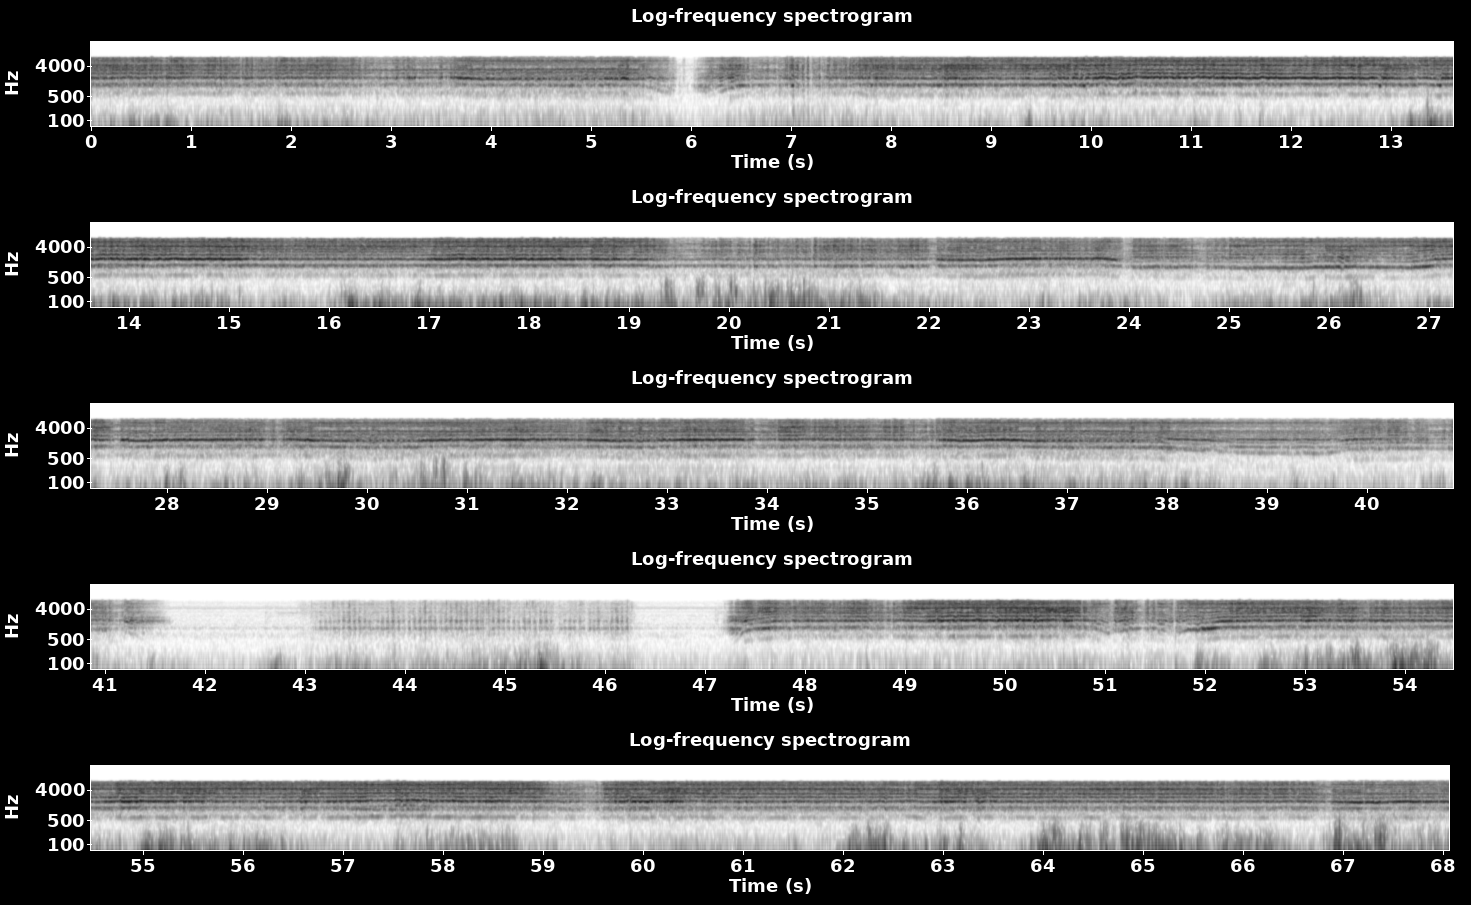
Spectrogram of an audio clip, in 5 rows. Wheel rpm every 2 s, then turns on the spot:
160, 160, 130, 130, 160, 150, 160, 160, 160, 150, 160, 160, 140, 140, 160, 160, 170, 170, 160, 120, 80, 10, 30, 40, 160, 150, 160, 170, 170, 170, 170, 170, 170, 170.
42-46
